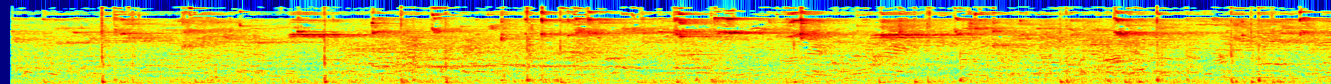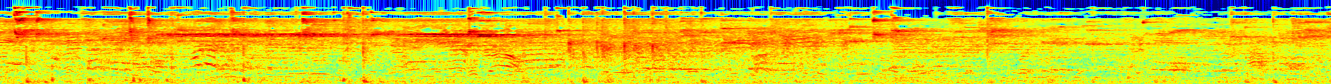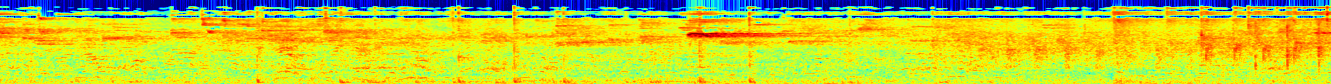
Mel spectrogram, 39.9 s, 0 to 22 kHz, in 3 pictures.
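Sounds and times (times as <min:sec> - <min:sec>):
sneakers squeaking: 0:00.2 - 0:36.2, 0:39.2 - 0:39.9.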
